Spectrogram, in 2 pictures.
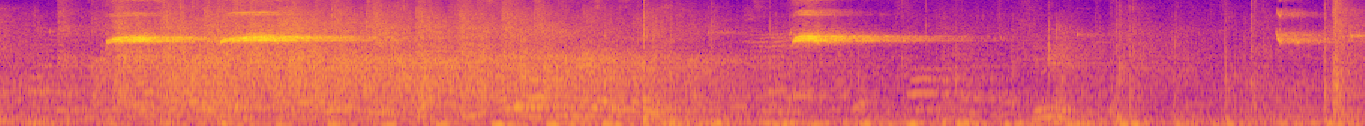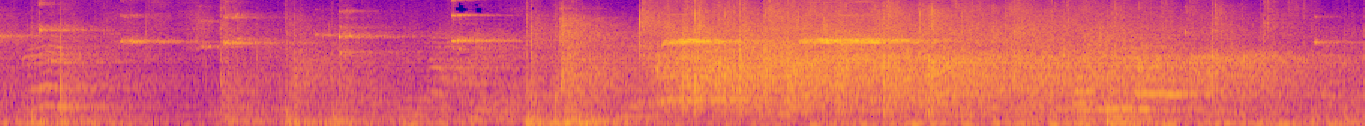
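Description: Spectators cheer and shout in the hall.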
